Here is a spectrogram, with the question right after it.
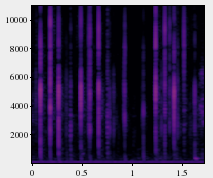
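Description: An acrylic paint pen is shaken to mix the paint, and the mixing ball inside rattles in 13 quick, bright, dry clicks with almost no ring. A faint steady low hum runs underneath.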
